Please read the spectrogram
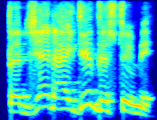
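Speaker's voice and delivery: a hint of Palpatine crying foul after Mace attacks; bad Palpatine impression. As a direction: play the wronged victim in a thin whine. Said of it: "You have the worst Emperor Palpatine accent ever".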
